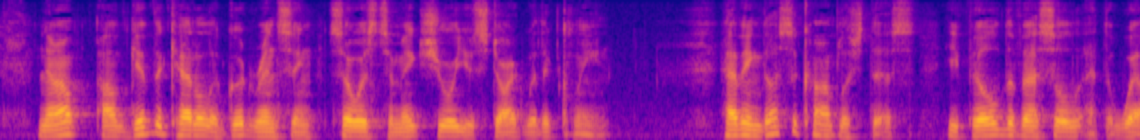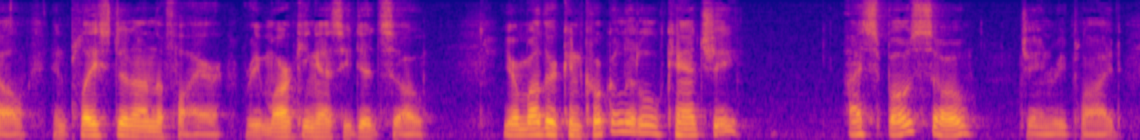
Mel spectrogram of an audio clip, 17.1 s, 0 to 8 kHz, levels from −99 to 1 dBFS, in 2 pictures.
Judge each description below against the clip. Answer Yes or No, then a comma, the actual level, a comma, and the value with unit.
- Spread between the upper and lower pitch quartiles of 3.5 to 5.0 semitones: Yes, average, 4.4 semitones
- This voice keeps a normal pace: Yes, average, 180 wpm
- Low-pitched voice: Yes, low, 110 Hz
